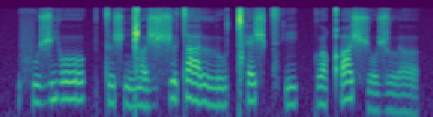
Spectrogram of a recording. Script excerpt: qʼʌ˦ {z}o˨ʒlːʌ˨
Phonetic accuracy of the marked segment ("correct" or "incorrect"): incorrect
